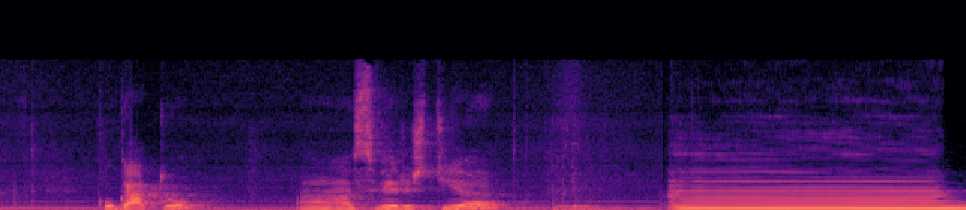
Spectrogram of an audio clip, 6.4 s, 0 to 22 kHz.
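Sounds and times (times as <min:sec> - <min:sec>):
speech: 0:00.7 - 0:01.4, 0:02.0 - 0:04.9
cello string bowed with a low sustained note: 0:03.7 - 0:06.4.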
